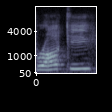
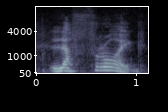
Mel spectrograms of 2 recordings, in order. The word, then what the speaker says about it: Laphroaig: couldn't pronounce this laughs rocky but it says rocky rocky rocky but it's Laphroaig that so Pete which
